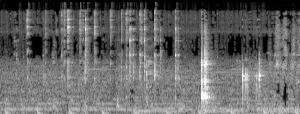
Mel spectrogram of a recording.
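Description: Curd is blended with dhania powder and spices in a bowl, giving faint scraping, clinking spoon strokes against the bowl in an irregular rhythm, quiet with a couple of sharper knocks.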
